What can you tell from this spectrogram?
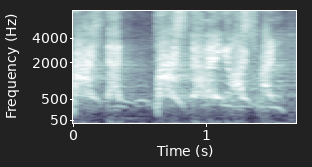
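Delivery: very high-pitched, yapping Scottish shriek; yappy Scottish terrier. Acted. Comedian imitating type-two Scotsman, yappy Scottish terrier voice. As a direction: yelp like a furious little Scottish terrier. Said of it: "Type two is your little yappy terrier jock".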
